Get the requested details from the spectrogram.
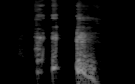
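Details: Podcast host who says he started not feeling well: a short series of four throat-clearing bursts, the last longer and rougher; throat clearing.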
